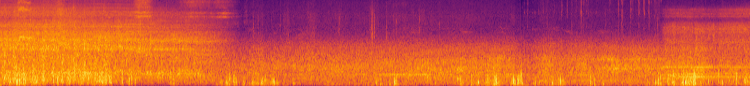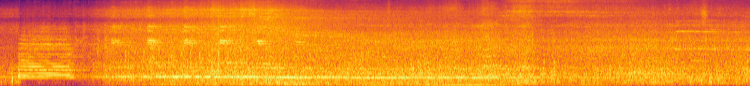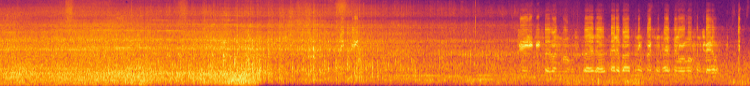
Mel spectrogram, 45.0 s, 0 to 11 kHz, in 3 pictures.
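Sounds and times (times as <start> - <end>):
train rolling rumble: 0.0 - 45.0
train horn blast: 13.2 - 27.6.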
